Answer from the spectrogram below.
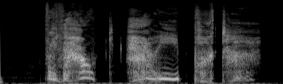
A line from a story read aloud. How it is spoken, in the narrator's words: breathed the second voice softly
